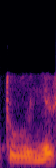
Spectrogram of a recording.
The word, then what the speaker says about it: Тулуне: Тулун, Тулуне, Москва, Москве. Ну, что такого-то. И у нас много так городов. Беглое ударение. – Да, беглое ударение, но в случае с Тулуном все-таки, Ну, мне приходилось жить в Иркутской области, и там на самом деле Тулуне всегда было.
